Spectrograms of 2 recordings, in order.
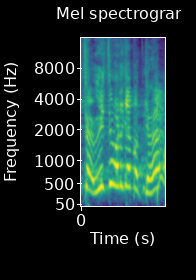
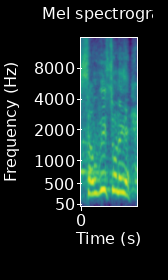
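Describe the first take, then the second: First: It is said loudly, mocking the shouting. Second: It is said in a hushed, quiet voice.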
